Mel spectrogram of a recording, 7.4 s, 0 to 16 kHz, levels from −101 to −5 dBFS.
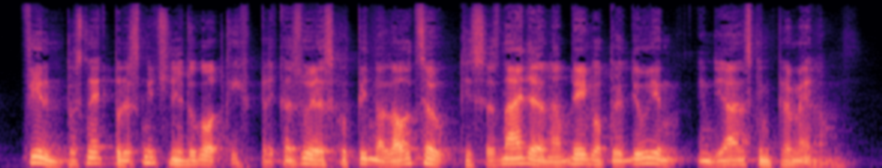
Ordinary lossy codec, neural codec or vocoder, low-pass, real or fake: MP3, 64 kbps; codec, 44.1 kHz, 2.6 kbps, DAC; 14.4 kHz; fake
